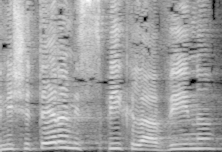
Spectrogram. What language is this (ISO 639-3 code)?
heb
